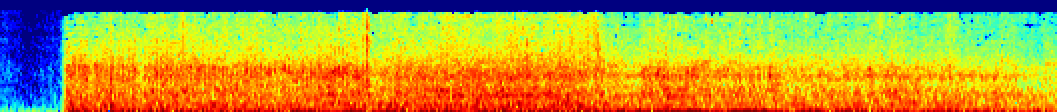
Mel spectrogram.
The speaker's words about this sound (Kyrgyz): Кабарчыбыз Эрнис Нурматов өзбек кыргыз үй бүлөсү айдаган автобус менен Оштун көчөлөрүн кыдырды.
